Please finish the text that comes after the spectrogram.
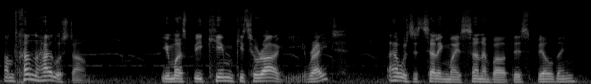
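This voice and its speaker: A man's voice: mid-range voice, expressive, fairly quick, slight background noise, lightly acted. An actor playing a chatty father in a video game who lectures on local history in a professorial cadence. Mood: lecturing. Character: chatty adult father, trivia-loving local history buff.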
